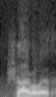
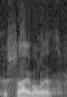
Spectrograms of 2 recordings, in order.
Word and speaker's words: Shibboleth: If he said, "Nay," they saith unto him, "Say now, Shibboleth," and he said, "Sibboleth," for he could not frame to pronounce it right.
